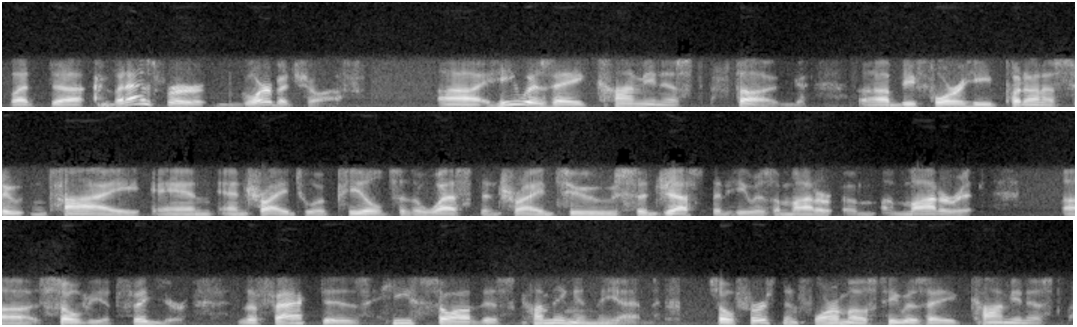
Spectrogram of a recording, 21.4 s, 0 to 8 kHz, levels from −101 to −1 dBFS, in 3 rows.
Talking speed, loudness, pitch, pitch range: 170 wpm, -18 LUFS, 95 Hz, 85-120 Hz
